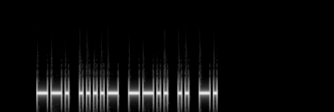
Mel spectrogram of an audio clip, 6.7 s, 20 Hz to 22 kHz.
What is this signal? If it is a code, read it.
Morse code, heard as a keyed tone, about 17 wpm, 700 Hz. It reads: G4ZIN
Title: DXCC-100 Call Signs - 5 Characters - Repeated 2x - 17wpm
